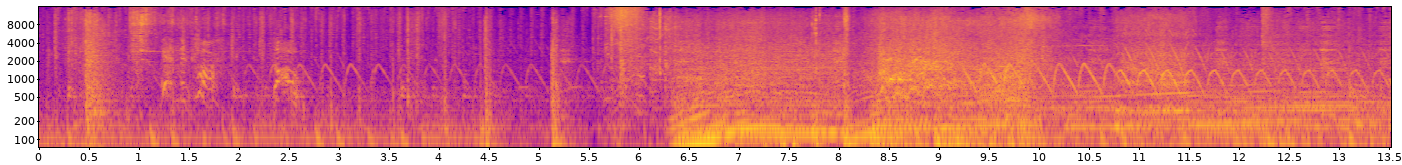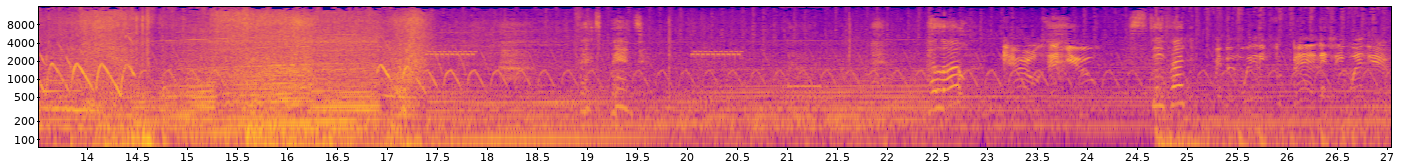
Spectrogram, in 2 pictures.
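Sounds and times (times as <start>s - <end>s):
police sirens wailing: 1.2s - 27.0s
car engine revving: 6.1s - 27.0s.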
